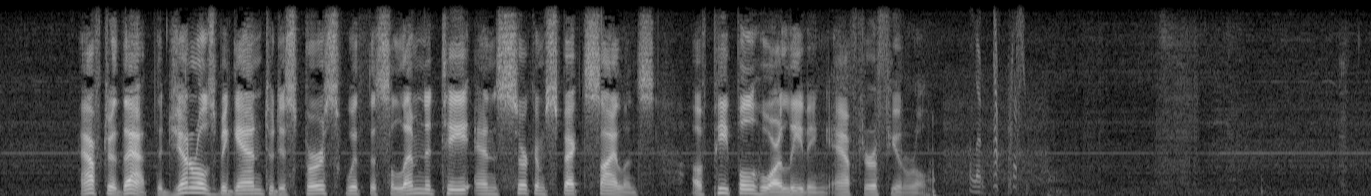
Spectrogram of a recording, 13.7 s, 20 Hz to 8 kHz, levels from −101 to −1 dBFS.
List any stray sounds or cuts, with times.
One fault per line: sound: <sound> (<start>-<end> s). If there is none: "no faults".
sound: chirp (9.7-10.3 s)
